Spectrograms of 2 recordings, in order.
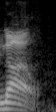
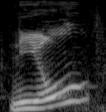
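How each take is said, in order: First: The vowel sounds like 'i' in 'mile'. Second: The vowel sounds like 'ee' in 'feel'. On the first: The speaker calls it right. "My apologies" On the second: The speaker calls it wrong. "their the pronunciation for their name is Neil"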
